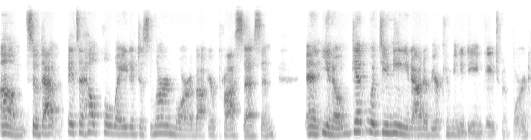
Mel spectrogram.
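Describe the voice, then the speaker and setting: Her voice is somewhat breathy, at medium pitch. The woman's intonation is lively. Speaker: education program manager. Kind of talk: online training presentation. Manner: fast; hesitant with many fillers.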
